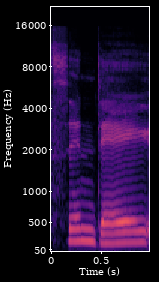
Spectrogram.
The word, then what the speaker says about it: Cinde: some people are like, is it Cinde? Is it like how do you pronounce it with the two dots, whatever? I'm like, no, it's pronounced like Cindy, like regular, because my real name is spelled with a Y.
